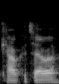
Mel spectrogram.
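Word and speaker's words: Calcaterra: had on the roster was Grant is it calcatera is that you pronounce it yes um I mean I don't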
